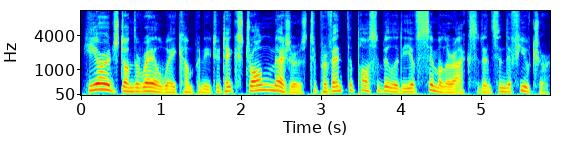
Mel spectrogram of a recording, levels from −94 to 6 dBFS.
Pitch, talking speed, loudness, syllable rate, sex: 150 Hz, 205 wpm, -19 LUFS, 6.4 syllables/s, male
